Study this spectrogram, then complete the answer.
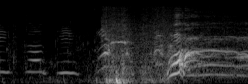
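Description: A man splashes into water.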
